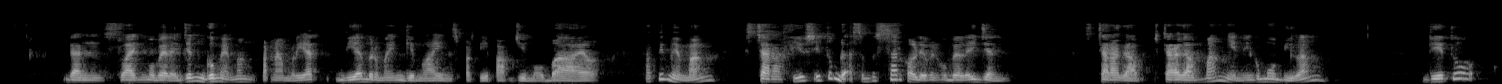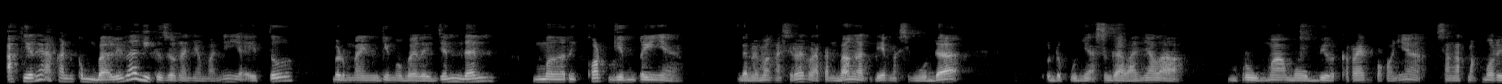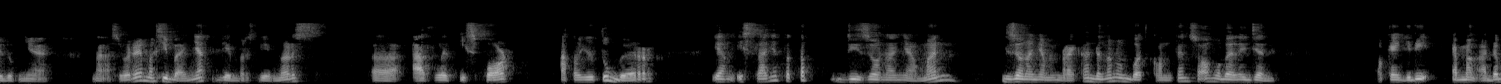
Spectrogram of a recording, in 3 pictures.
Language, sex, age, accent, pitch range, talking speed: Indonesian, male, 30-49, native, 95-120 Hz, 135 wpm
